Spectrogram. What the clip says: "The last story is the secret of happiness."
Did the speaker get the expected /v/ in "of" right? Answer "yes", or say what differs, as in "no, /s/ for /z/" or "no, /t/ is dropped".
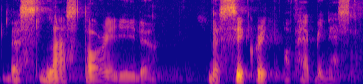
no, /f/ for /v/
